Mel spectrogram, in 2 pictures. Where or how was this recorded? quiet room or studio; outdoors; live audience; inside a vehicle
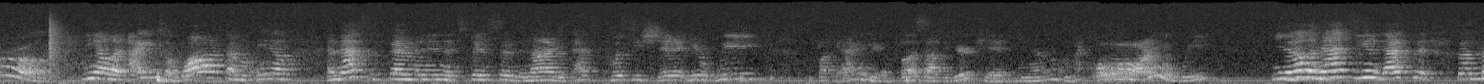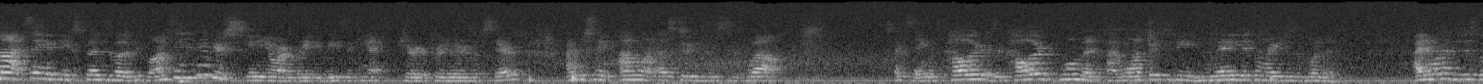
live audience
